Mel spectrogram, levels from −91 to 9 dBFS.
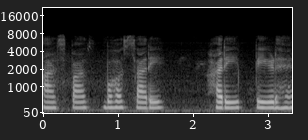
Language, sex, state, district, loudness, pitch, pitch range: Hindi, female, Uttar Pradesh, Deoria, -26 LUFS, 210 Hz, 210-215 Hz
